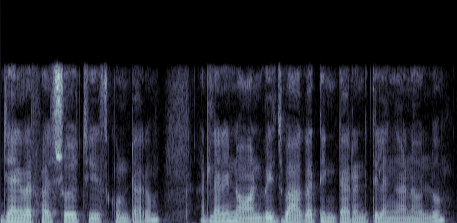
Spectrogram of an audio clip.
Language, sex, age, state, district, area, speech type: Telugu, female, 18-30, Telangana, Nalgonda, urban, spontaneous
